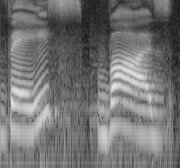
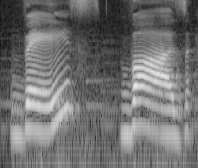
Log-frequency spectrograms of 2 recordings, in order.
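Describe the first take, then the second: Both takes have the same delivery.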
